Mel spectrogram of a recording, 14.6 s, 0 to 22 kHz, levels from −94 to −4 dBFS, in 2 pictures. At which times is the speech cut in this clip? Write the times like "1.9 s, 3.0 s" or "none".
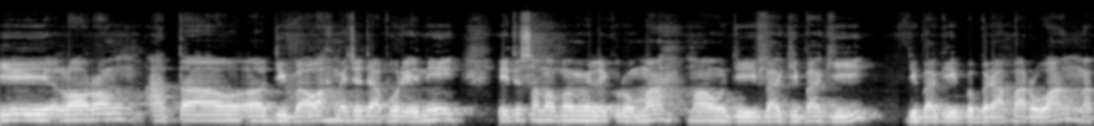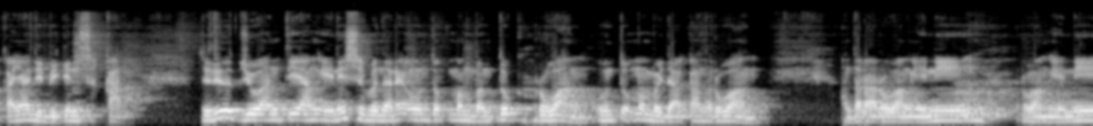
none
